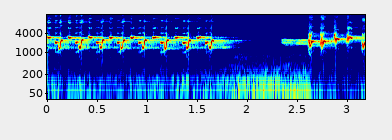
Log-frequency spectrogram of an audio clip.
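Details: Sooty-headed bulbul used as a lure for caged birds, long ropel-style singing: an even run of quick, sharp repeated notes, a brief pause, then a busier, slightly higher warbled burst.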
